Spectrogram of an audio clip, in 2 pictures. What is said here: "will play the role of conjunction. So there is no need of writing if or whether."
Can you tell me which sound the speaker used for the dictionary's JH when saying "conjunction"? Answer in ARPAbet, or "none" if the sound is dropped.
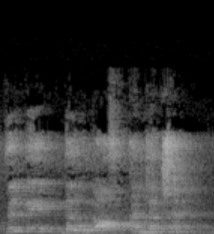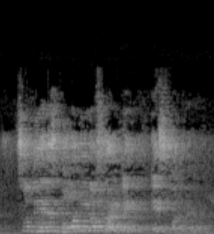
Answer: JH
